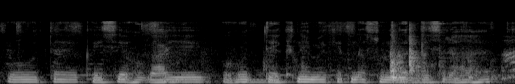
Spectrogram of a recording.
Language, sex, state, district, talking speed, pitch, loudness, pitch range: Hindi, male, Chhattisgarh, Balrampur, 165 wpm, 110 Hz, -31 LUFS, 105-115 Hz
